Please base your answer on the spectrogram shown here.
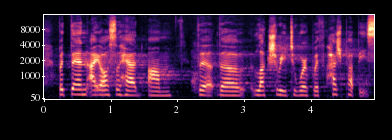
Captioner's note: none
